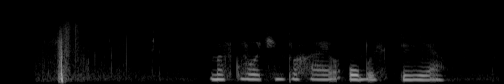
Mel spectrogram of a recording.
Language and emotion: Russian, neutral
